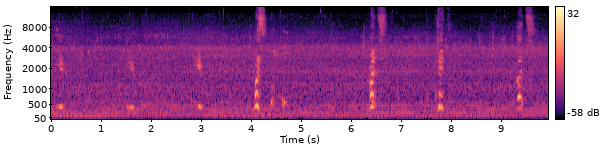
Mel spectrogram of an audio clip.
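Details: German Shepherd mother Christi with her 9-day-old puppies: short high squeaky puppy calls recur every second or so, over a steady low hum, with a woman's voice praising the dog nearby.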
